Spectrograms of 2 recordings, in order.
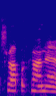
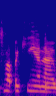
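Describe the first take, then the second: First: It is said with a British pronunciation. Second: It is said with a Texan pronunciation.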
